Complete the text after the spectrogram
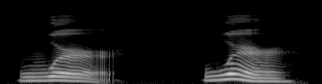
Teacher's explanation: So you transition from the W to the R directly.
